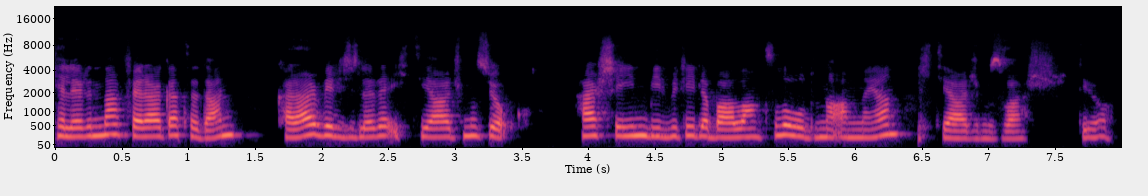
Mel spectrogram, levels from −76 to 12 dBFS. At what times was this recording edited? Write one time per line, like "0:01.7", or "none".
0:06.5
